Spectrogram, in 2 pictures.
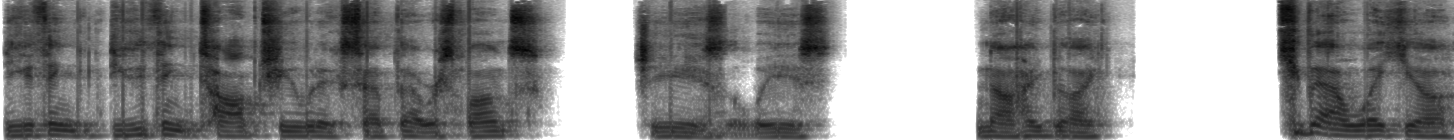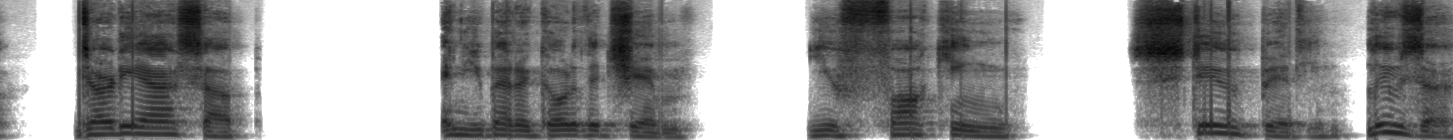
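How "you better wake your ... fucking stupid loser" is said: fake British accent with American showing through. Asked whether Top G would accept a sick excuse, the speaker answers as him: Top G impression, trying to sound British. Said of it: "trying to sound British".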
